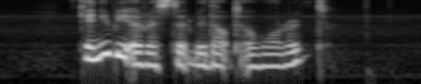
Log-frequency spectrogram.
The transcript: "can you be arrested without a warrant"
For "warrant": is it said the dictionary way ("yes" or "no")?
yes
